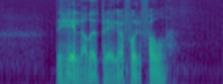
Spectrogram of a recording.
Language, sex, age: Norwegian, male, 52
